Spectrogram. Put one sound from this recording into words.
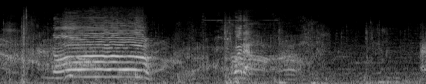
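A zombie growls and snarls while attacking.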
